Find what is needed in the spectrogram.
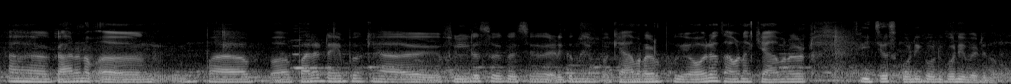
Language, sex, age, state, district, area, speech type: Malayalam, male, 18-30, Kerala, Idukki, rural, spontaneous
